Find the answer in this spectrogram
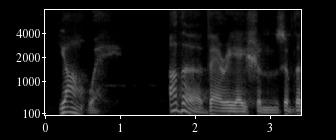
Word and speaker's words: Yahweh: it's translated into YHW, which properly pronouncing his name as Yah-O or Ye-O, which is literally the god the Israelites worshipped, later being pronounced as Yahweh.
